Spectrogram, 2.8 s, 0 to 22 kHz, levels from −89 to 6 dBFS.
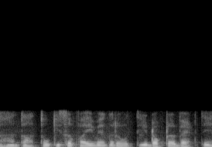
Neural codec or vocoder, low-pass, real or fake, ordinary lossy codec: none; 5.4 kHz; real; none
